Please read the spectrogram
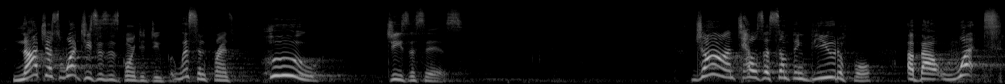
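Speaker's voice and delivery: ordinary talk, nothing marked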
